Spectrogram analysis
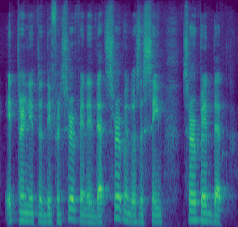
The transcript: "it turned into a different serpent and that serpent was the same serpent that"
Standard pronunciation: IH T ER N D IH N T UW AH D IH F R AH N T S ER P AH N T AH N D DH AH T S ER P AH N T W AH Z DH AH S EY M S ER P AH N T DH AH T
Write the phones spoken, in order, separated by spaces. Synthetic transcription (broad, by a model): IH T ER N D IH T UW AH D IH F R AH N T S ER P AH N T AH N D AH T S ER P AH N T W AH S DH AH S EY M S ER P AH N T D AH T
